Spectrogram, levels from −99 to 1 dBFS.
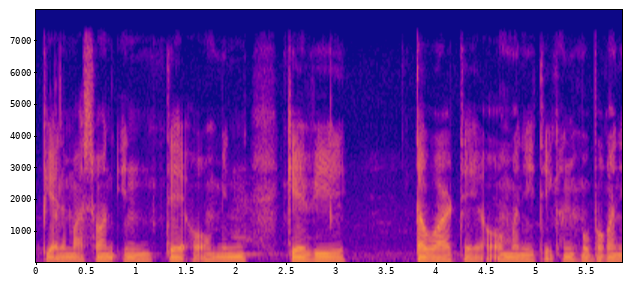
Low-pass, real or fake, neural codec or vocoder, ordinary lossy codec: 7.2 kHz; real; none; none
